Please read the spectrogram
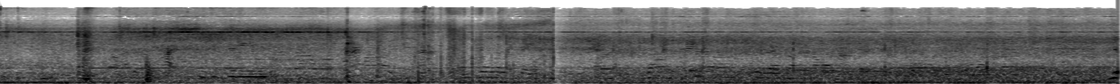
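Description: Ambience inside a retail store: a steady low hum with faint background voices and a few light clicks and rustles. There is a brief drop about halfway through.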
